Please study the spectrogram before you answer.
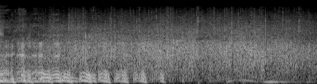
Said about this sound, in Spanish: Un aplauso para este oyente.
